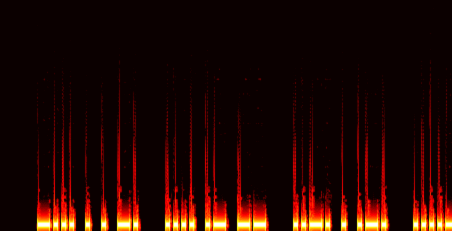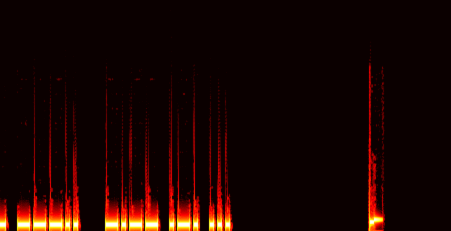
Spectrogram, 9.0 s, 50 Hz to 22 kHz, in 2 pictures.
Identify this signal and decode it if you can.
Morse code, heard as a keyed tone, about 30 wpm, 700 Hz. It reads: BEEN HAM FER 48 YRS
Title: Practice QSO - Exchange 3 - More Info - 30wpm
